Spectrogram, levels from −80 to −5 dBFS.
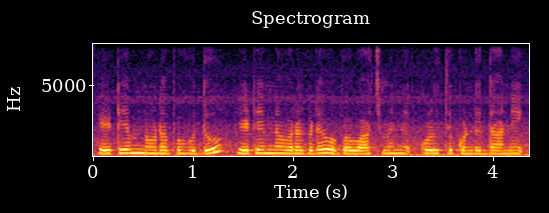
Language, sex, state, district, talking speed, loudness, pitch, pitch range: Kannada, female, Karnataka, Koppal, 125 wpm, -13 LUFS, 235 Hz, 225-240 Hz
